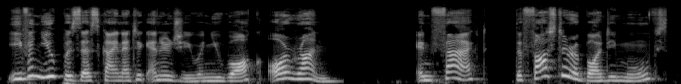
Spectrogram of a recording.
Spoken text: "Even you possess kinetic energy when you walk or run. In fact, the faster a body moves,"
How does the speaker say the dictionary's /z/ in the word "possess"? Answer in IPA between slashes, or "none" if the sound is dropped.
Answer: /z/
